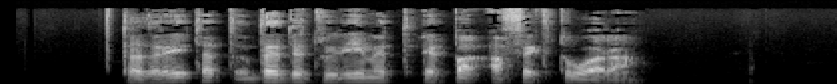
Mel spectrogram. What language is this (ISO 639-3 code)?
sqi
